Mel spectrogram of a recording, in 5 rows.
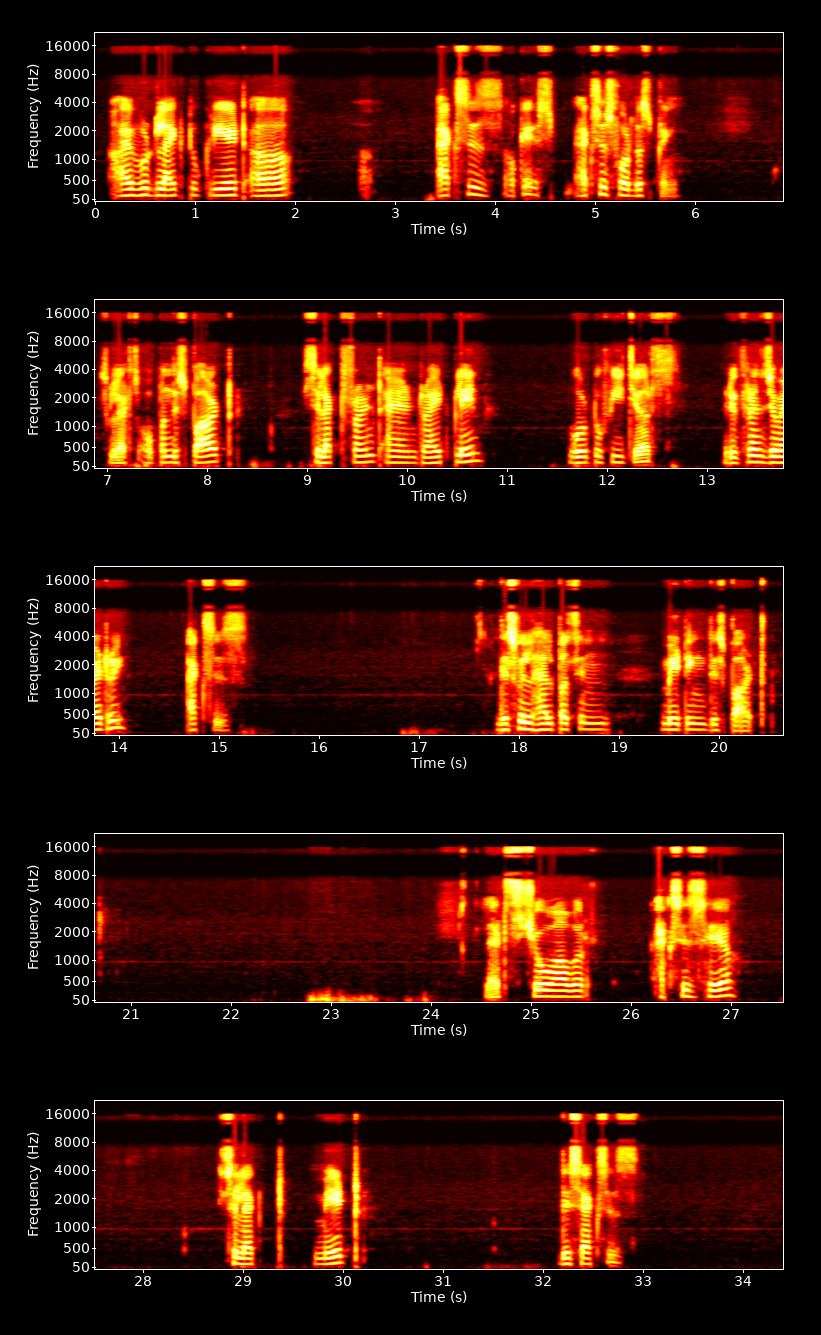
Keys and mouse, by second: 6.0 click, 7.1 click, 9.1 click, 10.3 ctrl+click, 12.1 click, 13.6 click, 16.1 click, 17.2 middle click, 19.5 ctrl+s, 20.7 ctrl+w, 22.2 click, 25.0 click, 30.3 click, 33.0 click.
